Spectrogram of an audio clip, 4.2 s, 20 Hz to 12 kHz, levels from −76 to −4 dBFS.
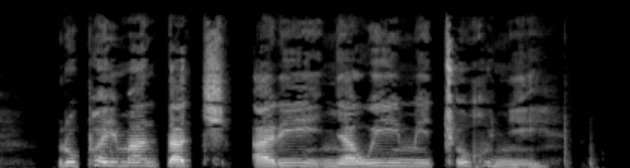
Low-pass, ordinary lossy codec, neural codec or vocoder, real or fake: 10.8 kHz; MP3, 96 kbps; vocoder, 48 kHz, 128 mel bands, Vocos; fake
